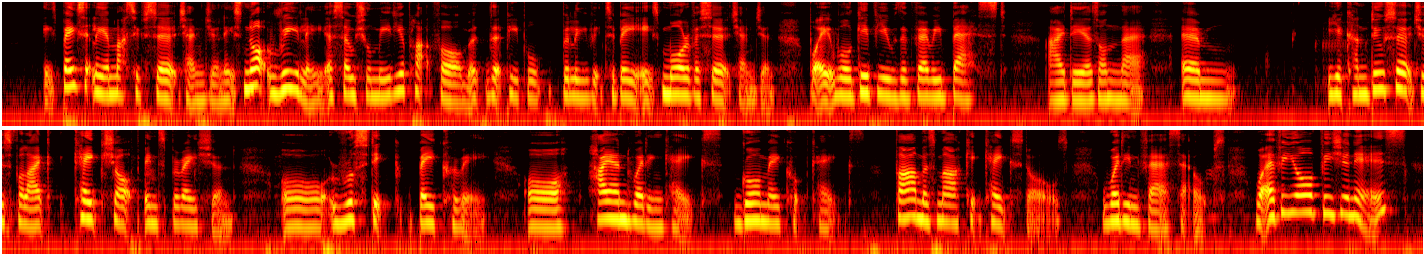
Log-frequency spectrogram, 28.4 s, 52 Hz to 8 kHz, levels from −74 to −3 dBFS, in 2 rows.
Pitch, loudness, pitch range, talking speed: 185 Hz, -26 LUFS, 165-210 Hz, 140 wpm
